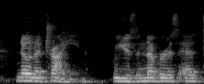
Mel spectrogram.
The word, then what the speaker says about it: nonatriene: When putting this molecule together, if the numbers weren't here, we would have an N next to a T. And phonetically, you can't really say an N sound next to a T sound. N tryin. It wouldn't make any sense. So, we add the A as a buffer syllable in order to allow the molecule to roll off the tongue a little bit more easier.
